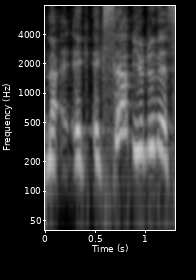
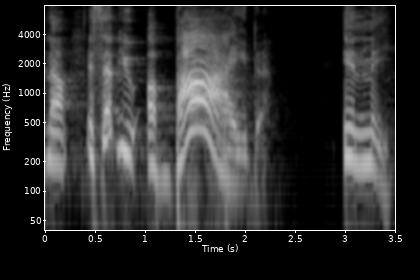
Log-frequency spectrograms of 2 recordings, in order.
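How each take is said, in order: First: Said in the usual way. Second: Slow, drawn-out "abide" with a falling close; stress on abide. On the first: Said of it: "He didn't just say attach". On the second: Shown as a demonstration. Preacher stressing "abide" to the congregation. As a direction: lean slowly into "abide" and let it fall. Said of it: "He said abide".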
